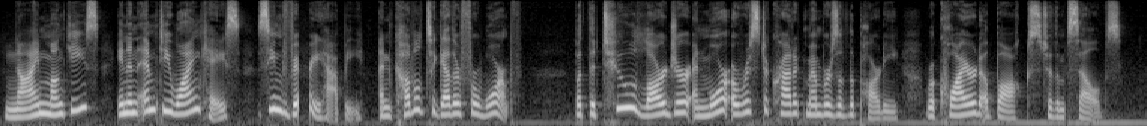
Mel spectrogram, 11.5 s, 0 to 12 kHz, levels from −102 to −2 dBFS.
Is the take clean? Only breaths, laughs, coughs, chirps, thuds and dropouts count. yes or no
no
